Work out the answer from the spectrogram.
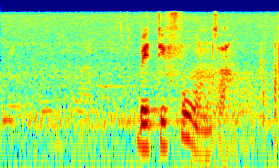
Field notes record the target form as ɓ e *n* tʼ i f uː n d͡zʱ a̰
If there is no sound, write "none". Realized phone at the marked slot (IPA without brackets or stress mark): none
